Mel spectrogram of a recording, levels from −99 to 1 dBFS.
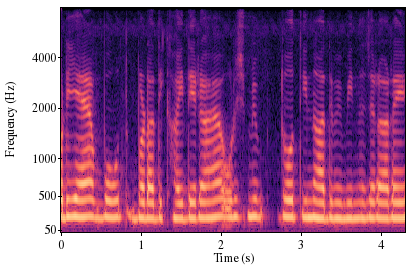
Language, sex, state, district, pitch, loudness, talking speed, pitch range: Hindi, female, Uttar Pradesh, Shamli, 215 Hz, -14 LUFS, 225 wpm, 210-225 Hz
